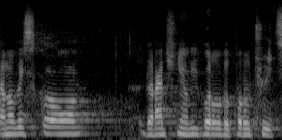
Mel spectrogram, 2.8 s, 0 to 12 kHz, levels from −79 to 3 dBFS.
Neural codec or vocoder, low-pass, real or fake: codec, 32 kHz, 1.9 kbps, SNAC; 10.8 kHz; fake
